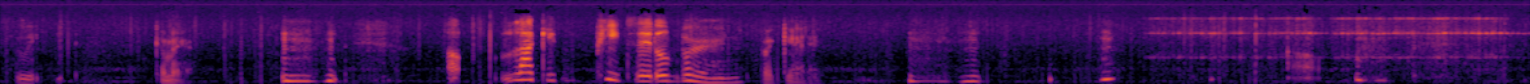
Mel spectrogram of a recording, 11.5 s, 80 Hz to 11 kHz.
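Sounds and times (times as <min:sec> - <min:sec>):
speech: 0:00.1 - 0:00.6, 0:01.2 - 0:01.5, 0:02.2 - 0:02.7, 0:03.4 - 0:06.2, 0:06.8 - 0:07.6
electric doorbell ringing: 0:08.6 - 0:11.4.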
